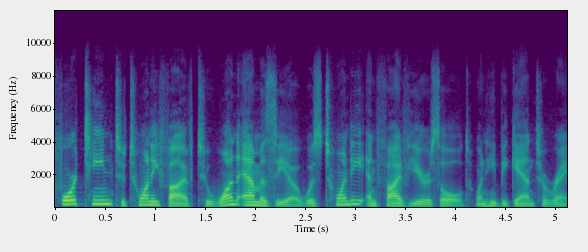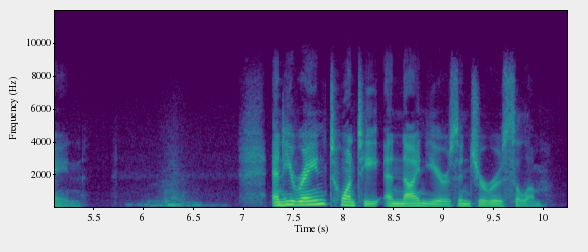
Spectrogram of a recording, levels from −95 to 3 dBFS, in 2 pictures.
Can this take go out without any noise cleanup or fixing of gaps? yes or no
no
